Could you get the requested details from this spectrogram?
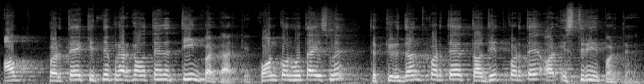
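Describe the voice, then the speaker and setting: Man, teacher, high animated voice, repeats and quizzes students. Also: quick pace, echoey room. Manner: repeats points and asks questions to check understanding. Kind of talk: classroom lecture.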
